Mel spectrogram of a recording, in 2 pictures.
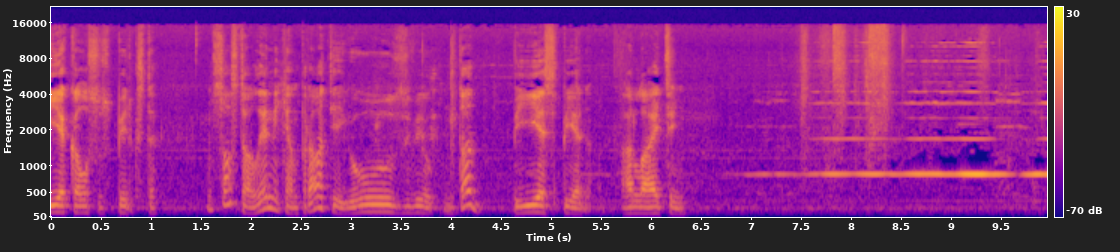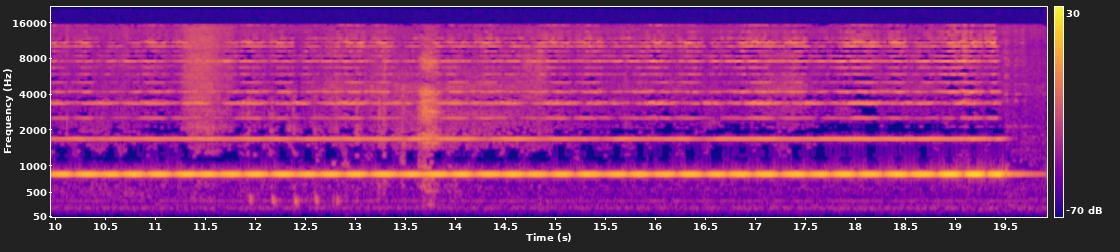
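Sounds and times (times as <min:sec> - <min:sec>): glass rim ringing tone: 0:07.0 - 0:19.8.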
